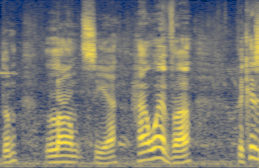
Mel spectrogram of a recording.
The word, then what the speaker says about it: Lancia: Is the Lancia Integrale, the Delta Integrale.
